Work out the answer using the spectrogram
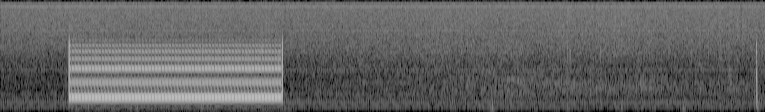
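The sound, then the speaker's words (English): A steady, loud telephone tone on a line in Colonial Beach, Virginia, while a not-in-service recording was playing. It lasts about a second and a half, then drops to faint line hiss with a few small clicks. “We were resetting the trunk there. Every time you flash or dial on top of the recording, it goes back to the ring.”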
